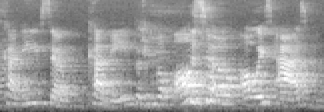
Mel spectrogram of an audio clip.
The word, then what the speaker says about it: Covey: get is first of all how do you pronounce cubby so cubby but people also always ask what does cubby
